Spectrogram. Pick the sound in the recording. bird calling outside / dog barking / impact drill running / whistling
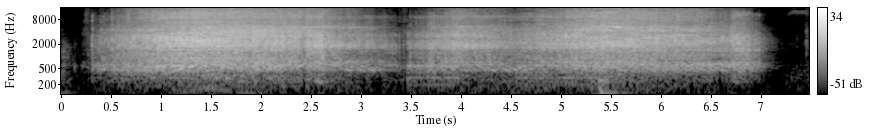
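impact drill running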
